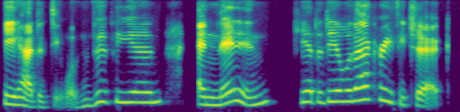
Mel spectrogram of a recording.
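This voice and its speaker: A woman's voice: high-pitched, lively intonation, moderate pace, darkish tone, no echo, studio quality. A woman podcast host chatting casually and giving her opinions, with a lot of "like" thrown in. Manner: chatty, heavy use of "like", opinionated. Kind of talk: casual review chat among co-hosts.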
